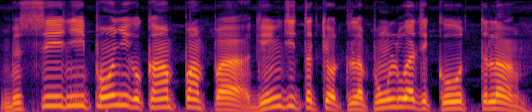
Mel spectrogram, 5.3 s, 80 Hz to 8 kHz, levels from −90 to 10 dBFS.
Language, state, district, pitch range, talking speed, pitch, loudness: Nyishi, Arunachal Pradesh, Papum Pare, 175-235 Hz, 125 wpm, 210 Hz, -16 LUFS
